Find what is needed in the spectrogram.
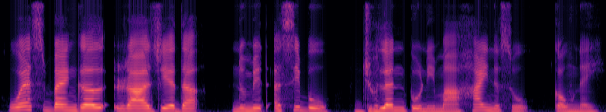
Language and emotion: Manipuri, neutral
